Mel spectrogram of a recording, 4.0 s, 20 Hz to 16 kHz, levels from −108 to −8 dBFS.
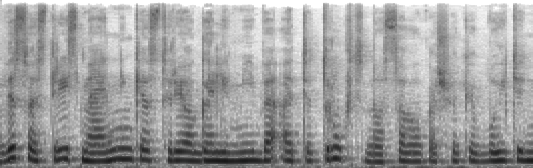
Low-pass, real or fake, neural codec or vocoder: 14.4 kHz; fake; vocoder, 48 kHz, 128 mel bands, Vocos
